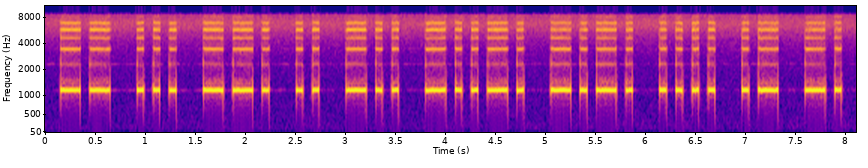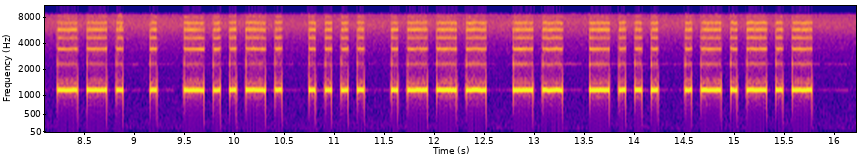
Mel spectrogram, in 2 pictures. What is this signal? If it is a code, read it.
Morse code, heard as a keyed tone, about 14 wpm, 1140 Hz. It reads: MSGID/CHANGE/HJMB.
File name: mrx / mrx065 16wpm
